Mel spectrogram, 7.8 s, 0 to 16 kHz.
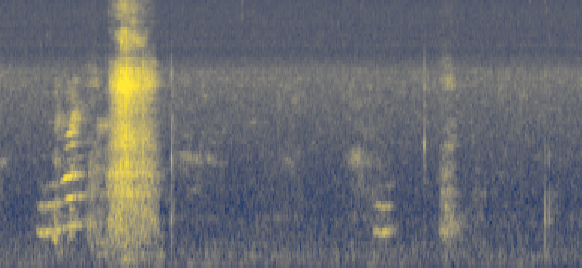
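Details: Pet cat Pixie, known for meowing while carrying toys around, 2022: a wavering meow, then a loud rushing burst and a fainter short meow later, with soft room noise.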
